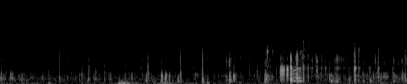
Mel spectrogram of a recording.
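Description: Continuous low gurgling and rumbling with bubbly pops; stomach growling from an upset stomach.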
